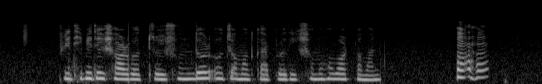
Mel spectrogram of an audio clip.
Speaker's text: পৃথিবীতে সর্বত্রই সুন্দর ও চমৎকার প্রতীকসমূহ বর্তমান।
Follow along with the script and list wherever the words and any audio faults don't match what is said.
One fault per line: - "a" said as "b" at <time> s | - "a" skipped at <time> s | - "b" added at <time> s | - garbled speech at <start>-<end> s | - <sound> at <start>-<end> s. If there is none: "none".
- laugh at 4.6-4.9 s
